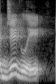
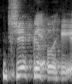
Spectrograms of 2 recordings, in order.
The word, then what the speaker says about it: Gigli: It's spelled G-I-G-L-I. – Yeah, Jiggly. – Jiggly yeah.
